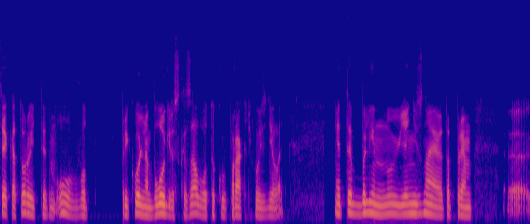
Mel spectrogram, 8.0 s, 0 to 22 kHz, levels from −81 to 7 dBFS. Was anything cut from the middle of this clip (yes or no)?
yes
